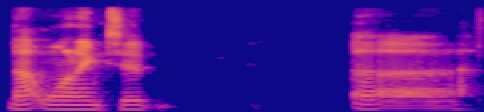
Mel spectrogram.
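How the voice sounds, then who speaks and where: Man, gravelly creak, podcast interviewer, casual, encouraging, roundabout phrasing. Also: a little high, little pitch movement, takes it slowly. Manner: informal, encouraging, circling toward his point.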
